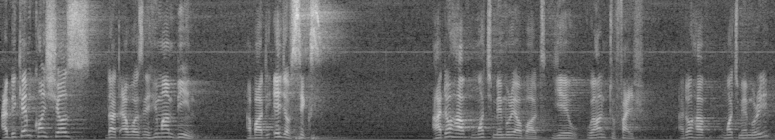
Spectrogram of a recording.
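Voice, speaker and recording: A man's fairly high voice with vocal fry, a bright, sharp tone and lively intonation, at a fairly slow pace with long, frequent pauses. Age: 60s. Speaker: church member giving testimony. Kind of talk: testimony.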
